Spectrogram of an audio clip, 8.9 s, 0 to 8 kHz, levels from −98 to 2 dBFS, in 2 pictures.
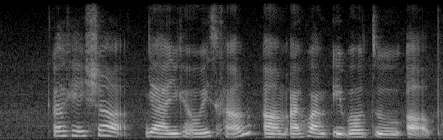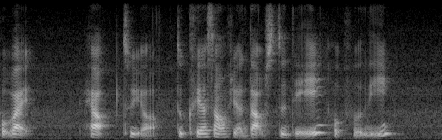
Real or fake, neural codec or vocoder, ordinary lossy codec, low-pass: real; none; none; none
